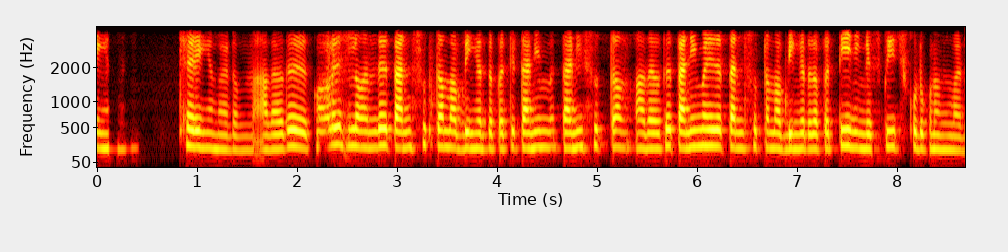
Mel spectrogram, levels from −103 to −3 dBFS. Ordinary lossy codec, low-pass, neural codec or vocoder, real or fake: none; 3.6 kHz; autoencoder, 48 kHz, 32 numbers a frame, DAC-VAE, trained on Japanese speech; fake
